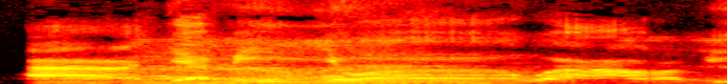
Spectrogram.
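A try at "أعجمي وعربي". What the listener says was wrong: Bukan yung, bukan ikhfa, idgham. Masuk ke waw. Jamiyun wa arabi. Ya, jadi itu membacanya bukan jami, bukan jelas seperti itu, tapi ya hamzah yang kedua itu ditashil. Tashil itu dimudahkan. Jami wa arabi.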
